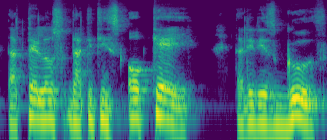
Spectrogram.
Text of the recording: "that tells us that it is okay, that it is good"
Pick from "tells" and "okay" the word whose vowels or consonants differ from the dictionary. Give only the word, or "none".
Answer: tells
